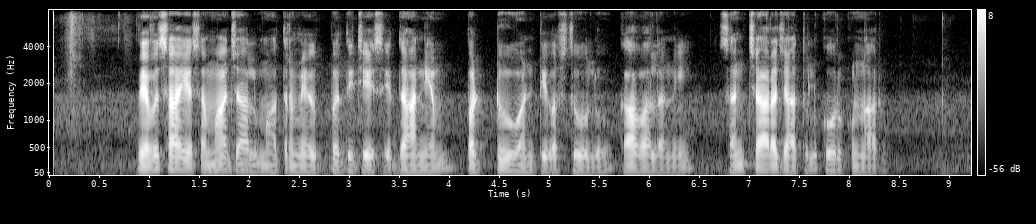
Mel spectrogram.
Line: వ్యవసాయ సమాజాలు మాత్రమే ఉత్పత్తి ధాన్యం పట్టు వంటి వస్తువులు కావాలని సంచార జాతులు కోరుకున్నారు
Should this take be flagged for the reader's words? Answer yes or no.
yes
